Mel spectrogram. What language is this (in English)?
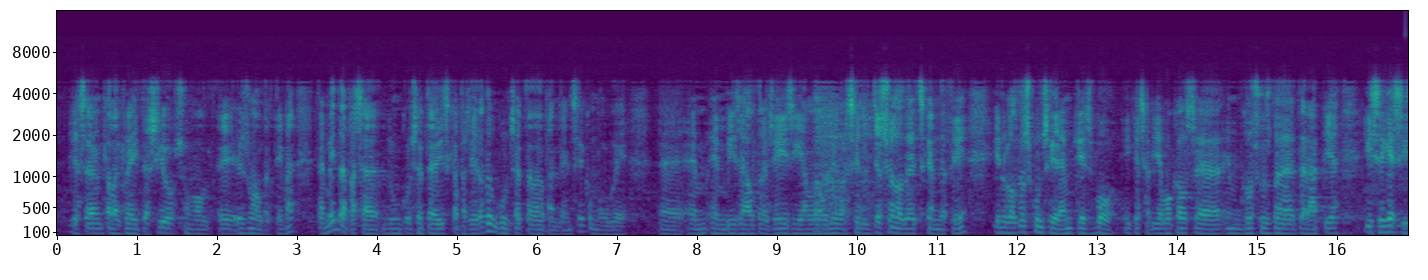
Catalan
